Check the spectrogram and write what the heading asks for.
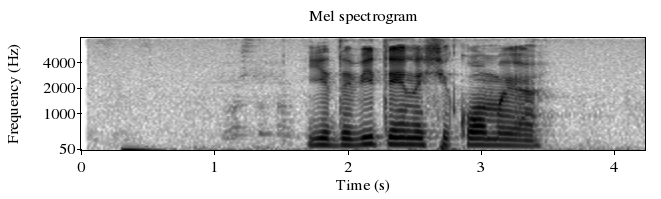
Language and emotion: Russian, neutral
